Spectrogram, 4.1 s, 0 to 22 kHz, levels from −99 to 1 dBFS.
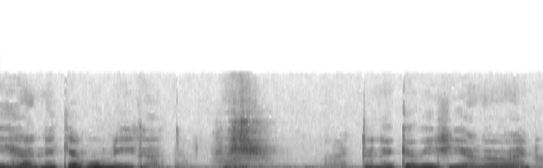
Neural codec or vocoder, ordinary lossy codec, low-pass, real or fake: vocoder, 44.1 kHz, 128 mel bands, Pupu-Vocoder; AAC, 32 kbps; 19.8 kHz; fake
